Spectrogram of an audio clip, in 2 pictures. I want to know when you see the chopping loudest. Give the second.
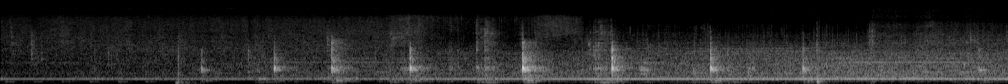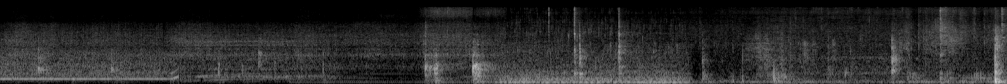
5 s.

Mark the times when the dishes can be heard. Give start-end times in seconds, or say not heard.
not heard.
